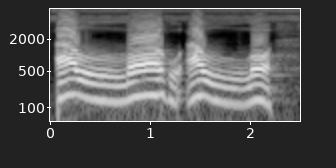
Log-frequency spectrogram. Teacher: Allahu Allah ya a-nya tipis kemudian lafal Allahnya tebal di sini lafzul jalah lam tebal maka kita namakan dengan lam tafhim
